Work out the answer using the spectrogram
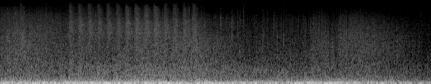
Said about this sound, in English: The sound of heavy gunfire rose above the roar of more incoming rockets. Then a loud series of explosions rocked the whole area.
